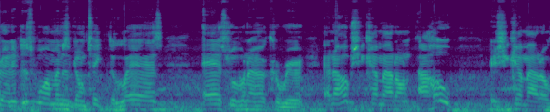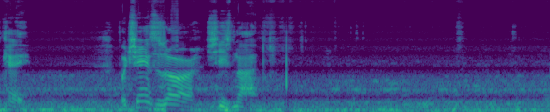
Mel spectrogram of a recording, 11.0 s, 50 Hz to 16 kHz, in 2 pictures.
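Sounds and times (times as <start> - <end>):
low steady rumbling: 0.0 - 11.0.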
